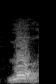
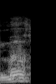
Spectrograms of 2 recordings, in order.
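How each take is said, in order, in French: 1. Le mot a une voyelle 'o'. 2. Le mot a une voyelle 'a'. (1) "c'est en prononciation sfarade"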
